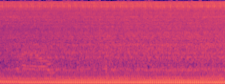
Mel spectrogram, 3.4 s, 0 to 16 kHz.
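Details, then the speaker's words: 2011 Ford Explorer, first start after a new powertrain install, oil flowing and no dash warning lights: smooth, steady low hum with an even pulse, no ticks, knocks or squeals; idling cleanly. "Ready, whenever you are, fuse is in. Oil is flowing. Purring like a kitten."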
